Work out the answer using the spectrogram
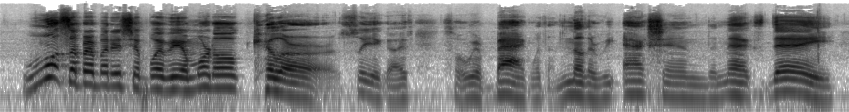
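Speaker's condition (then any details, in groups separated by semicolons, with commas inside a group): No condition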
